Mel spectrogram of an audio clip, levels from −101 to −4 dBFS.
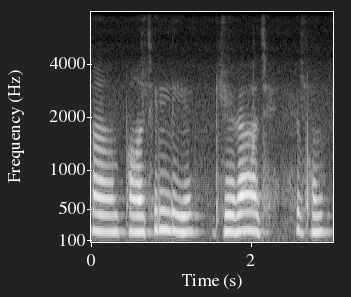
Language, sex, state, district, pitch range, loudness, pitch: Bengali, female, Jharkhand, Sahebganj, 210-225 Hz, -16 LUFS, 215 Hz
